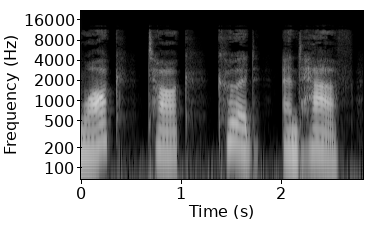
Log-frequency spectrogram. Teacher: In walk, talk, could, and half, the L completely disappears from pronunciation.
